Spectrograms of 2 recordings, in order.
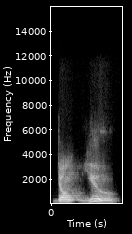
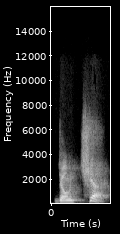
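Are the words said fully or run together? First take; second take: fully; run together. First: Each word is said separately, with a clear T. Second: The T and Y merge into a cha sound. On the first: "instead of don't you" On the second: "it's don't cha"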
